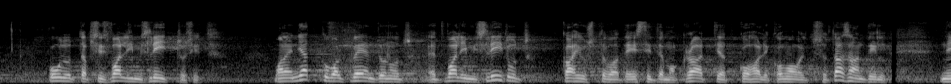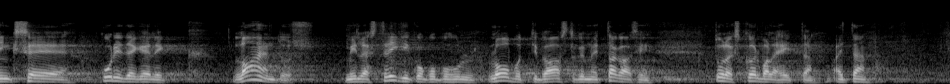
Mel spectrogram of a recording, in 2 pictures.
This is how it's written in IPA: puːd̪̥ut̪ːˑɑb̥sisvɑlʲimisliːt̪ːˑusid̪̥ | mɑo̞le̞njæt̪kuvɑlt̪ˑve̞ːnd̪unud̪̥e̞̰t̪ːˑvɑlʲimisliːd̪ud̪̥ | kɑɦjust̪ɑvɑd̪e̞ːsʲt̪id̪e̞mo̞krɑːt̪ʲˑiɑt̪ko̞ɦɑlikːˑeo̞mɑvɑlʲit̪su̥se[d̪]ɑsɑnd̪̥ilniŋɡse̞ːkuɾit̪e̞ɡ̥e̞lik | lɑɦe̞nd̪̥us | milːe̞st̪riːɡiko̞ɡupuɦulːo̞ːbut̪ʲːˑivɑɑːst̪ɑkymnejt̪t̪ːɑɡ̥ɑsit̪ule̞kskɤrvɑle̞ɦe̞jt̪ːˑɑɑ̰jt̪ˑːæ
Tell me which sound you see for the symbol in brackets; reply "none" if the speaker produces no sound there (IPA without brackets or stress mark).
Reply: t̪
